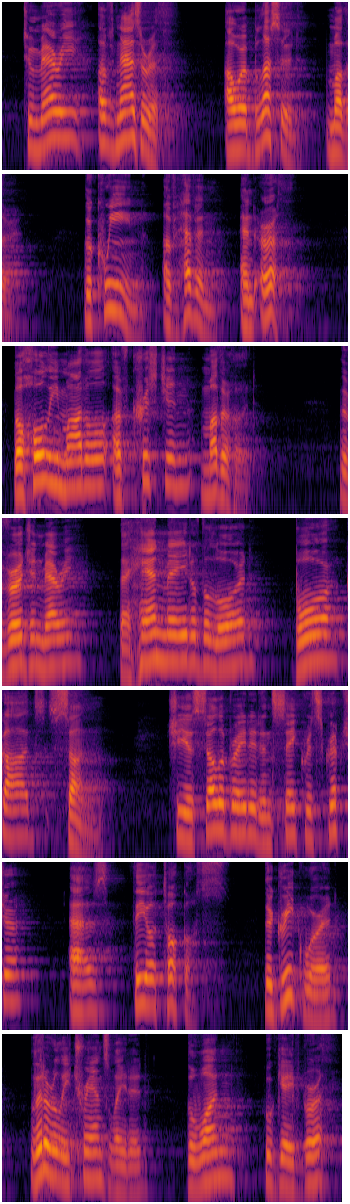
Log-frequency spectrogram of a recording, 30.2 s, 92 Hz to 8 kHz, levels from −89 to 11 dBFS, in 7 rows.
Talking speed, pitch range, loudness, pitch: 95 wpm, 150-190 Hz, -24 LUFS, 165 Hz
